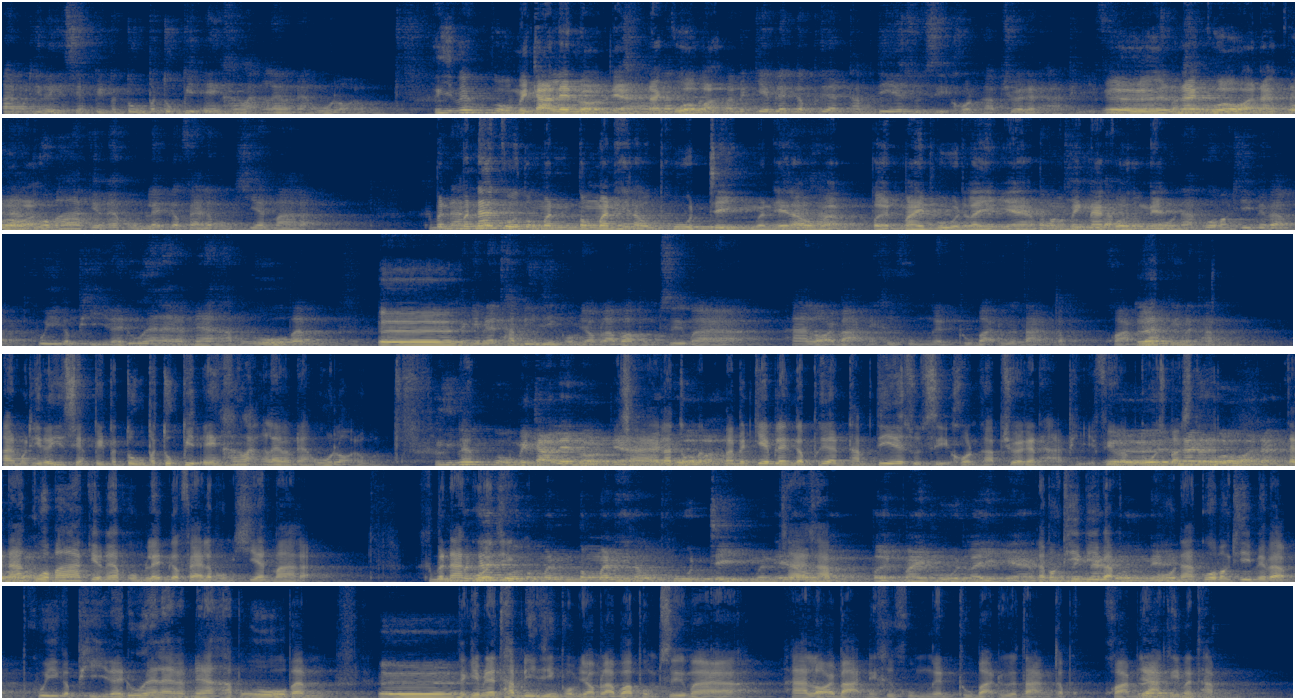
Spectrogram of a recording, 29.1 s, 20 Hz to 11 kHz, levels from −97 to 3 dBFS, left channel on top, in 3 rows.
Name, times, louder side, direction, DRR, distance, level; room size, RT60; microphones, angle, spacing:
voice 1, 0.0-3.5 4.7-9.1 9.6-12.0 12.9-13.6 15.6-15.9 17.5-18.1 18.4-19.3 19.7-21.8 22.8-27.4 27.7-28.5, right 5 dB, 75° right, 12 dB, 0.3 m, -35 dB
voice 2, 3.2-5.3 8.2-10.0 13.0-18.4 22.2-22.8 27.9-28.1, left 2 dB, 80° left, 5 dB, 0.8 m, -31 dB
5.9 x 4.7 x 4.4 m, 1.5 s
head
